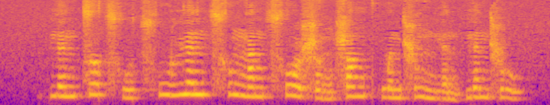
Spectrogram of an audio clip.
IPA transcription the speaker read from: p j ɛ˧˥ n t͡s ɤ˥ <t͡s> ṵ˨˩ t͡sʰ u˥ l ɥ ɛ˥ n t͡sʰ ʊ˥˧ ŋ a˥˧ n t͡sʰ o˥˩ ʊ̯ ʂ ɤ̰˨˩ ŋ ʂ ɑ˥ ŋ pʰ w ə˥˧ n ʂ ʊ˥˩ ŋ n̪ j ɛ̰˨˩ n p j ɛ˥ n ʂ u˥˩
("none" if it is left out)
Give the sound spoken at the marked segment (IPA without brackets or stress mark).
t͡sʰ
